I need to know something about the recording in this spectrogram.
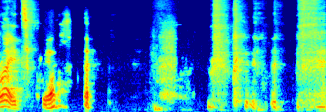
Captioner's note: chuckling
